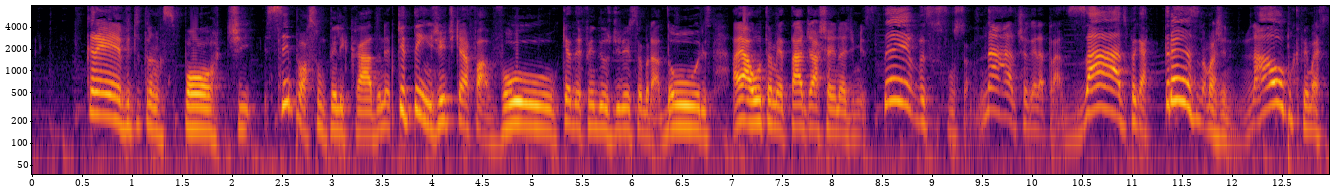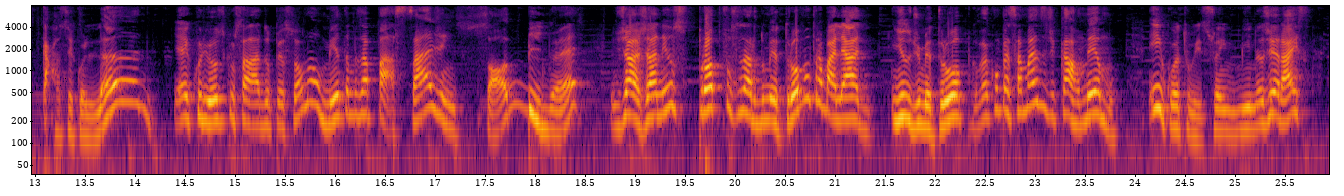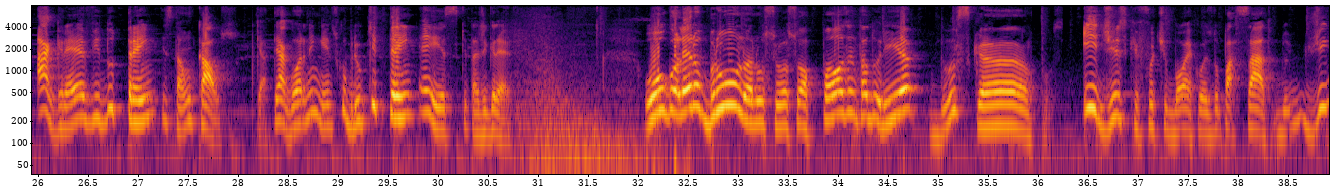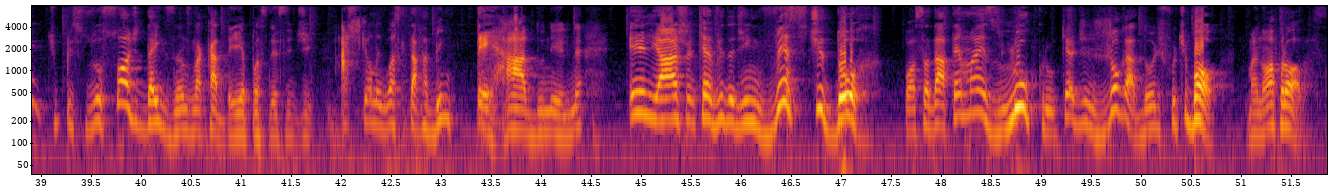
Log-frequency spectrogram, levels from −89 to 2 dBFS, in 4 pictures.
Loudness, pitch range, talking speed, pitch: -19 LUFS, 150-255 Hz, 185 wpm, 190 Hz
